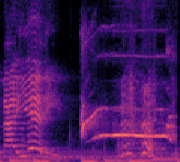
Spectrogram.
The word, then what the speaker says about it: Nayeli: Danieli. Oh my God. Danieli, how do you say that? Nayeli.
